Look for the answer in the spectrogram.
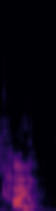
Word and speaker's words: Keil: And I hate to correct you in my first sentence, but as many people do, my name is actually pronounced Kyle. I know we're on a first name basis, so... I won't hold that against you, but it's unlike it's spelled. – Seriously, it is pronounced Kyle.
